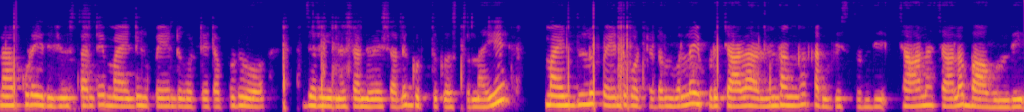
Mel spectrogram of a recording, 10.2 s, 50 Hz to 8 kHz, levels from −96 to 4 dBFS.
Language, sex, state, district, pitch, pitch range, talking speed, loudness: Telugu, female, Andhra Pradesh, Anantapur, 215 Hz, 205-235 Hz, 140 wpm, -17 LUFS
